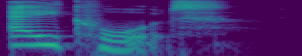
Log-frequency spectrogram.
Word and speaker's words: A'Court: It's A'Court, like acorn, but with a T.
